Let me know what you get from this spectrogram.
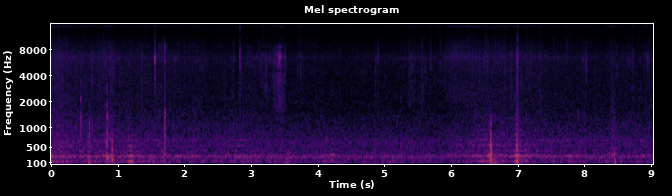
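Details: Forest honey bees buzzing around their wild nest during an immediate honey harvest: a continuous low, layered drone with sporadic sharp taps and crackles, louder pops near the end.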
